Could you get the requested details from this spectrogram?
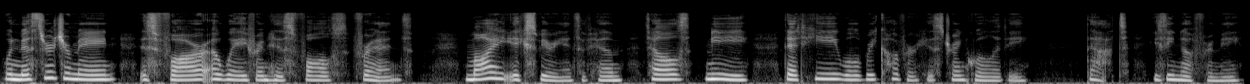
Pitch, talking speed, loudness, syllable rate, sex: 210 Hz, 130 wpm, -17 LUFS, 3.9 syllables/s, female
